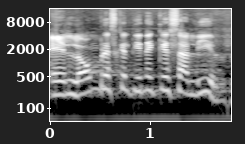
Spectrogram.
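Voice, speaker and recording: High-voiced pastor preaching in a reverberant church. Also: male voice, steady tone, moderate pace, a little hiss or hum. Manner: asks the congregation questions, jokes with listeners. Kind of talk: sermon. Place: church sanctuary.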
